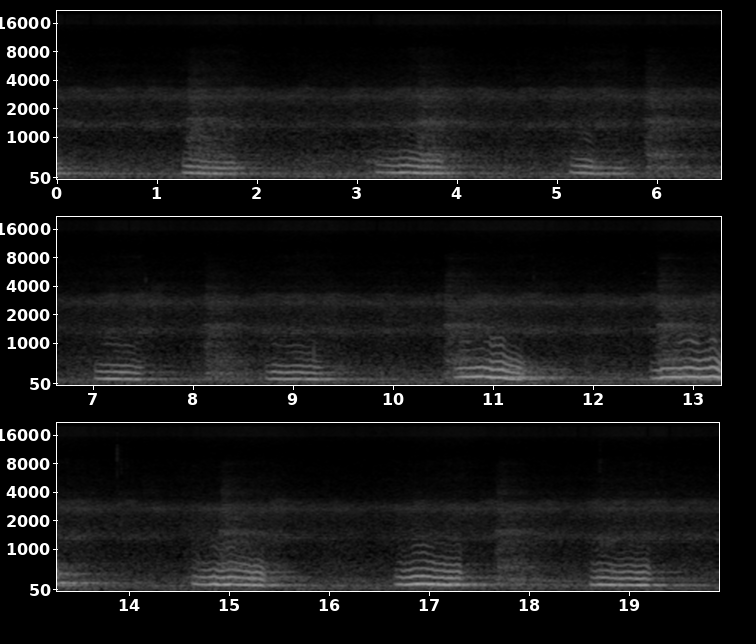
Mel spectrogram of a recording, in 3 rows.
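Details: Regular rattling snores on each in-breath, about 30 a minute, with quiet pauses between, during steady sleep; snoring.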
